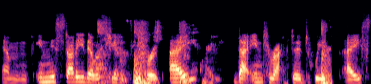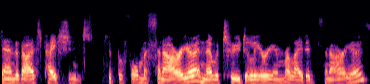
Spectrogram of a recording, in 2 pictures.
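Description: In an Australian accent, a woman with a fairly low pitch and ordinary pitch variation talks at a moderate pace, the sound dry with no echo and the background quiet. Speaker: geriatric medicine fellow. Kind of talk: academic presentation; journal club presentation. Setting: video call. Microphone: video call.

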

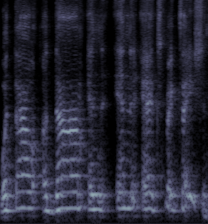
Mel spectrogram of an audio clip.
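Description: The speaker is male. He talks at a very slow pace. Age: 50s. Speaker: military racquetball federation co-founder, veteran advocate; guest. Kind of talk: interview. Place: home room. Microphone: video call.

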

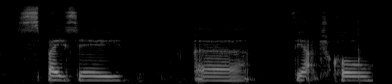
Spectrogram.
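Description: Very slow speech in a southern English accent. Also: woman. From Kent, England. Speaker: musician; interviewee. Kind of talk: casual interview. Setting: home during lockdown. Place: home room. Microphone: phone near.

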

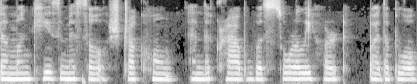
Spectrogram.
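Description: A soft-spoken woman whispers at a fairly slow pace, sounding somewhat breathy. The recording is very clean, with a silent background. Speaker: ASMR reader. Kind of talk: ASMR bedtime story reading. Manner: soft-spoken, whispery.

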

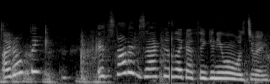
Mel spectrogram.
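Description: A woman speaks at a fairly quick pace. Noticeable background noise sits behind her. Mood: wary, joking. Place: empty room. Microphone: phone near.

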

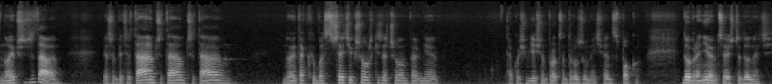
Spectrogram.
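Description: Medium speed, ordinary pitch variation, and long pauses coming often. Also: man, fairly low pitch for a man. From Russia. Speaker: language learner. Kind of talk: casual talk to camera. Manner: hesitant, searching for words.

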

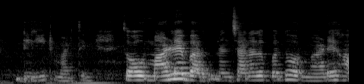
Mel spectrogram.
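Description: Noticeable background noise behind the medium-pitched voice of a woman. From Karnataka. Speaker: vlogger. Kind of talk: talking-to-camera vlog. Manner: emotional, animated.

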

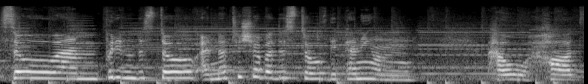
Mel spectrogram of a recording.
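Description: French-accented speech at a moderate pace, with clear music in the background. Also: woman. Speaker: home cook. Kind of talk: cooking show talk to camera. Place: kitchen. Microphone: camera far.

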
